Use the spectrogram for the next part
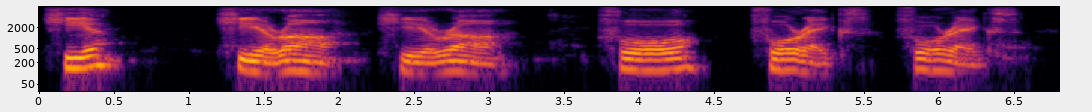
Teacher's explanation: So the R that wasn't there when the word was on its own is now present when it has to join with a word that has another R, that begins with a vowel.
